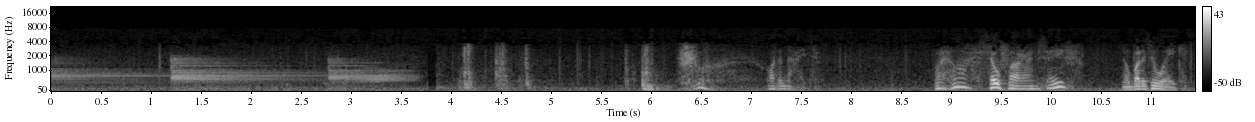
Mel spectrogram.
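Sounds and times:
clock striking the hour: 0.0s - 3.8s
speech: 7.2s - 7.6s, 8.9s - 11.4s.

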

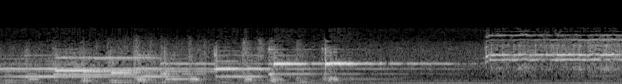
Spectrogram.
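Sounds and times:
bright chiming tones: 0.6s - 6.2s
electronic telephone ringing in a home in Cincinnati: 4.9s - 6.2s.

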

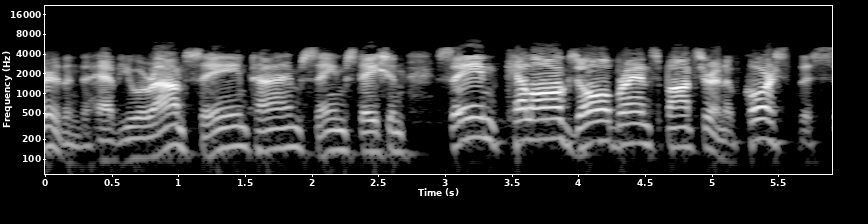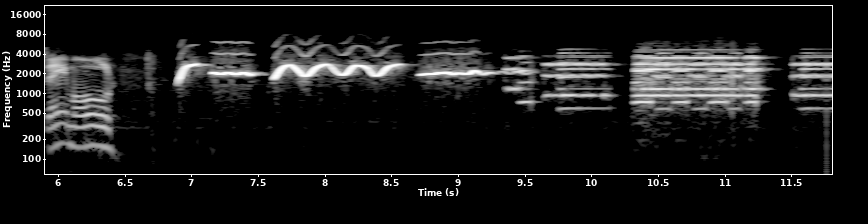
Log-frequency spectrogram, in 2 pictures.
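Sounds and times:
speech: 0.0s - 6.7s
person whistling a short warbling melody with vibrato: 6.9s - 10.0s
bright chord-like musical bursts: 9.0s - 11.7s.

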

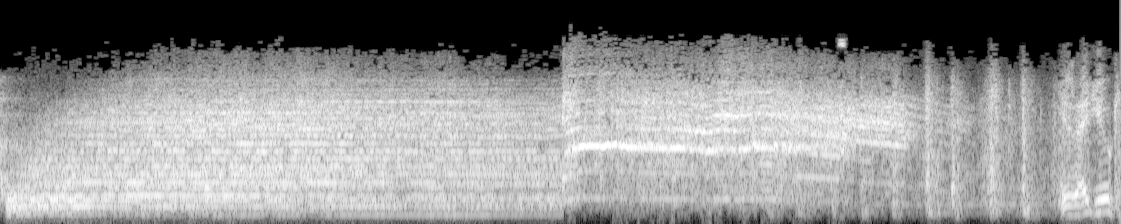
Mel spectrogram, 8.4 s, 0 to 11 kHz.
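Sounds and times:
dense droning chord: 0.0s - 4.2s
loud sustained high-pitched scream: 4.1s - 7.0s
speech: 8.0s - 8.3s.

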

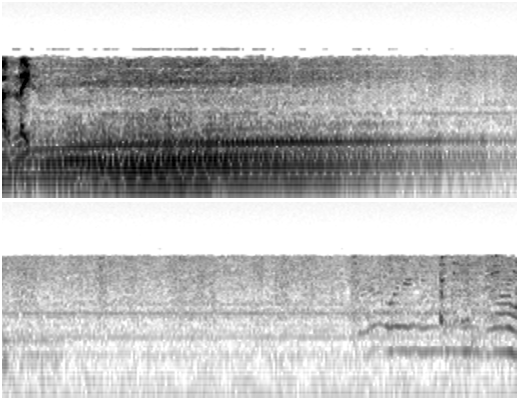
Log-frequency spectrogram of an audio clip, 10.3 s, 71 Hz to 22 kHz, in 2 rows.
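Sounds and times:
speech: 0.0s - 0.7s
car engine humming while driving: 0.0s - 10.2s.

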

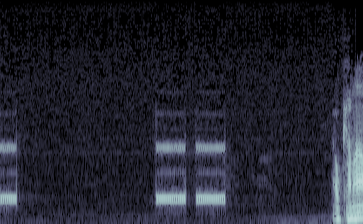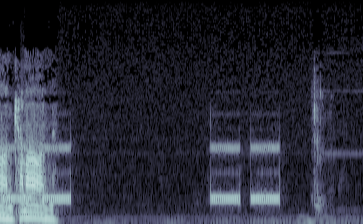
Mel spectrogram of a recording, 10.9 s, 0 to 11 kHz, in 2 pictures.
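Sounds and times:
telephone ringing at the far end of a call from a phone booth: 0.0s - 0.3s, 2.3s - 3.4s, 6.3s - 6.6s, 8.6s - 10.8s
speech: 5.1s - 6.4s.

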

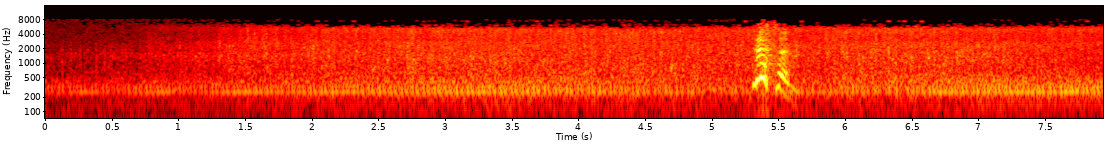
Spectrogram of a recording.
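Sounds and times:
motorboat engine throbbing: 0.0s - 7.9s
person calling out: 5.3s - 5.6s
speech: 5.5s - 5.8s.

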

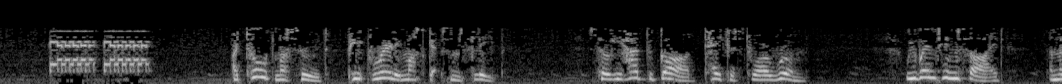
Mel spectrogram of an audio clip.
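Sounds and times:
telephone ringing: 0.5s - 1.6s
speech: 2.3s - 5.1s, 6.0s - 8.1s, 9.0s - 10.6s.

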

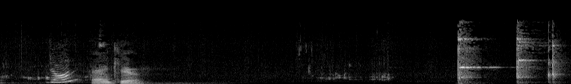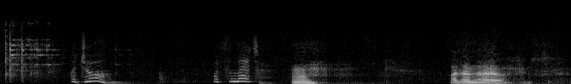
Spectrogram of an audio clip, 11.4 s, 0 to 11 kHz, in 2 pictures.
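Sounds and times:
wine glass slipping from hand and clinking: 0.0s - 1.2s, 4.6s - 7.0s
speech: 0.5s - 1.6s, 6.5s - 7.1s, 7.8s - 9.2s, 10.2s - 11.3s.

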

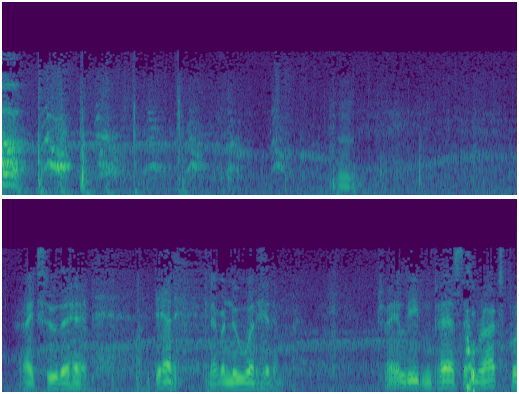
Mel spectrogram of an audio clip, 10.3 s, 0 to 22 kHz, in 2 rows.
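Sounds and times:
team of sled dogs barking and yelping excitedly: 0.0s - 3.3s
speech: 5.4s - 8.1s, 9.0s - 10.2s.

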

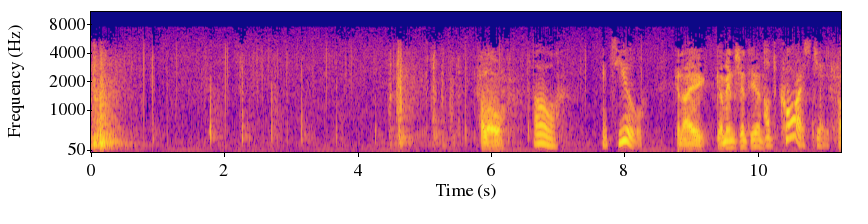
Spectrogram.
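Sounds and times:
door shutting with a heavy thud: 0.0s - 0.5s
speech: 5.8s - 7.1s, 7.7s - 11.2s.

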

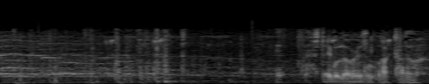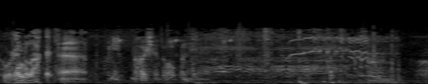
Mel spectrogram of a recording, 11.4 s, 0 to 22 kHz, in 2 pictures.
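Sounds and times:
horses whinnying inside a stable: 0.0s - 3.0s, 6.1s - 11.4s
speech: 4.2s - 8.8s.

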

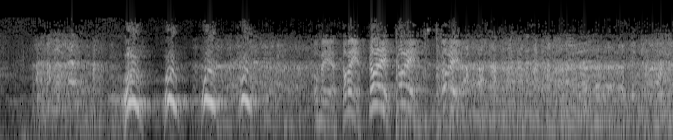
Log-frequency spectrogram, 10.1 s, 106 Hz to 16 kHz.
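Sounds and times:
laughter: 0.2s - 5.5s, 6.2s - 10.0s
dog barking loudly: 1.8s - 4.0s.

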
